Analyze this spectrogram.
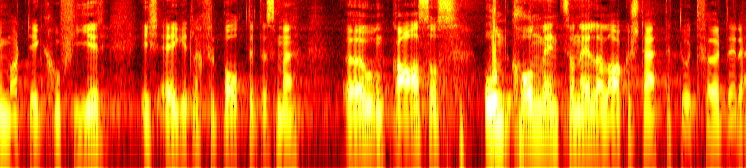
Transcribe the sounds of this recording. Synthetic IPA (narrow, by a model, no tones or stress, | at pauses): ɪmɑrtɪkʰəl̩fiːəɾɪʃɛjɡən̩t̪ləχfəɾb̥ɔt̪ːəd̥ɑsmə | œwʊnt̪ɡɑːsosʊnkʰɔnvɛnt͡sjɔnɛlːəlɑːɡ̥əʃtæt̪ːətuːətfœɾd̥əɾə̰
